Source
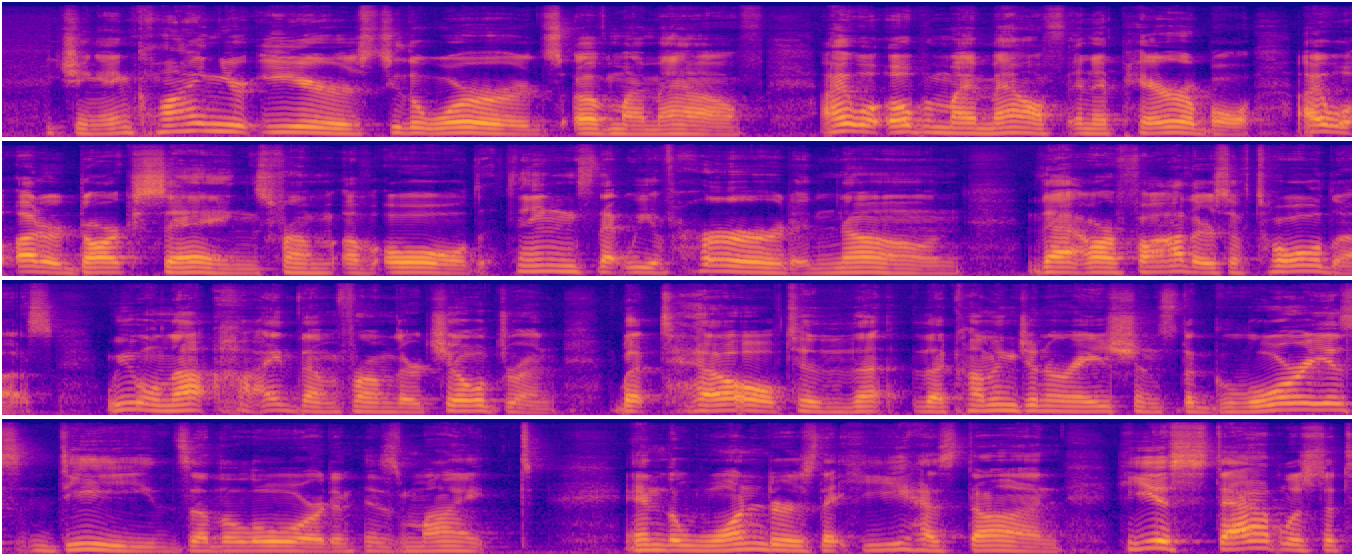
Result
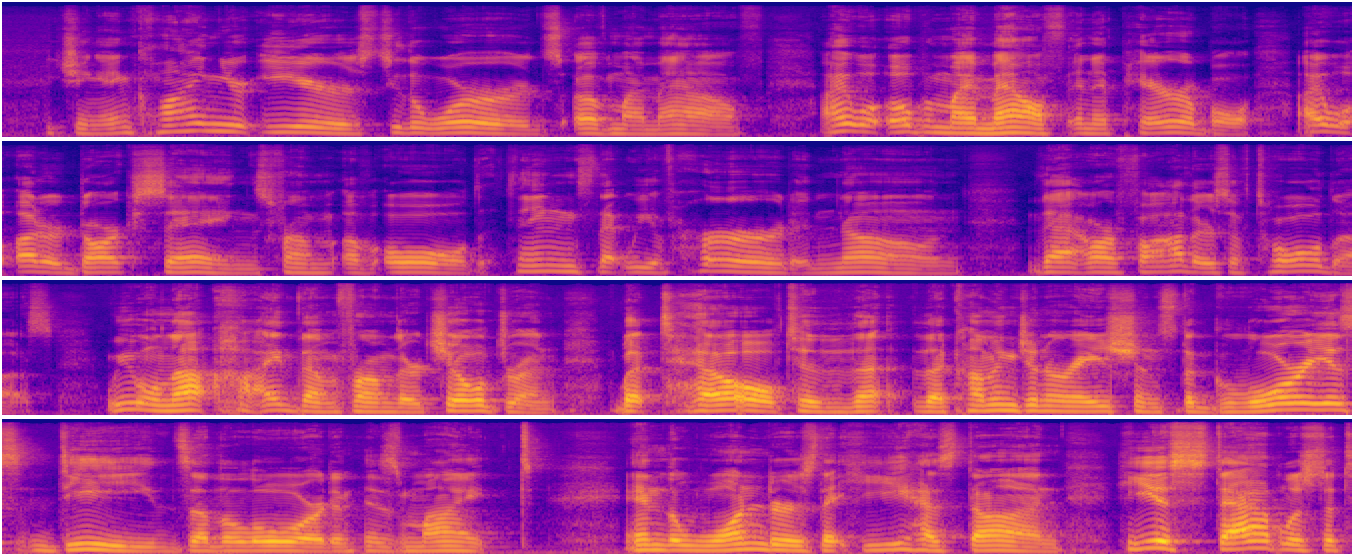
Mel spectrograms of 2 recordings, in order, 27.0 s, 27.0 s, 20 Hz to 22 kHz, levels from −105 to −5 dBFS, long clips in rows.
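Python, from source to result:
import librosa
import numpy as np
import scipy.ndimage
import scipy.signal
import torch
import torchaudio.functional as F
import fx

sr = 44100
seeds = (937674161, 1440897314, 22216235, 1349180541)

y = fx.gain(x, sr, db=fx.line((4.48, -0.5), (5.01, 9.5), (5.49, -1.0), (13.68, -1.0), (14.3, 9.5)))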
